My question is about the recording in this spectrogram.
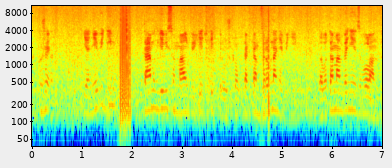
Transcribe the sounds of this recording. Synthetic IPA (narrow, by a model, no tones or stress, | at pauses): akɔʒɛ | jaɲɛʋiɟiːm | t̪amɡɟɛbisɔmːalʋiɟɪɛcft̪iːxkɾuːʃkɔxt̪akt̪amzɾɔʊnaɲɛʋiɟiːm | lɛbɔt̪amːaːmʋɛɲɪɛd͡zʋɔlan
